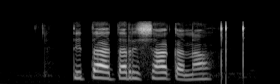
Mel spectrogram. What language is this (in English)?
Tsonga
